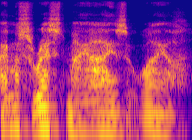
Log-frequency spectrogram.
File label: Male; baldurs1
